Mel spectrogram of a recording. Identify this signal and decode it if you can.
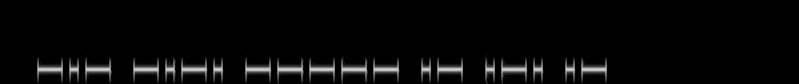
Morse code, heard as a keyed tone, about 15 wpm, 700 Hz. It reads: KC0ARA
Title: USA Call Signs - 6 Characters - Repeated 2x - 15wpm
